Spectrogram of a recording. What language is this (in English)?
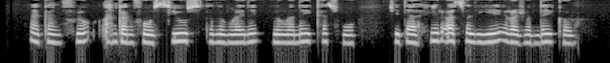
Pashto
